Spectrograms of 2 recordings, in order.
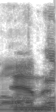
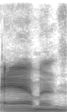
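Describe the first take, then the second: First: The word is said with an L sound. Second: The word is said without any L sound. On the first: This is the usual way of saying it. "not almonds" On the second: This is how locals in one county say it. "the nut fell and knocked the L out of it"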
